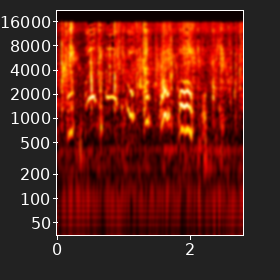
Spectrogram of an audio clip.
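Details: Young dog, a puppy, whimpering indoors: a run of short, high, arched whines, some rising then falling, coming several in quick succession mid-clip, over a faint low steady hum.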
